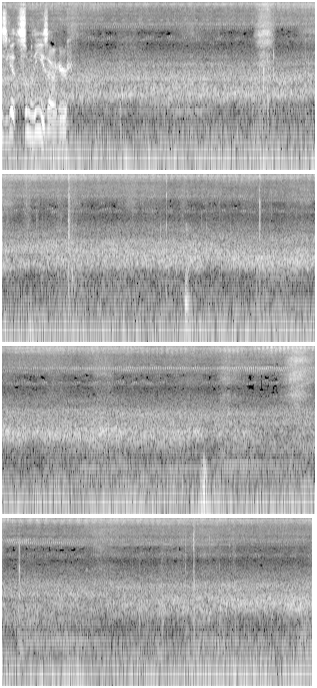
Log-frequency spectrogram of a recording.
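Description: Footsteps crunch slowly on a rough paved road.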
